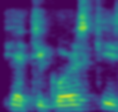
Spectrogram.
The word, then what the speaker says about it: Pyatigorsky: Once you put into two separate words, Piati and Gorsky, Pyatigorsky, see the rolls of your tongue easily.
